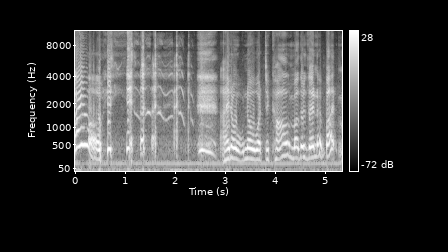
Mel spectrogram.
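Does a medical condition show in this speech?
No.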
